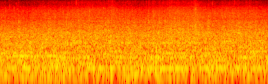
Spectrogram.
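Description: Several boats motoring slowly on a river: a steady low engine hum over the wash of churned water.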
